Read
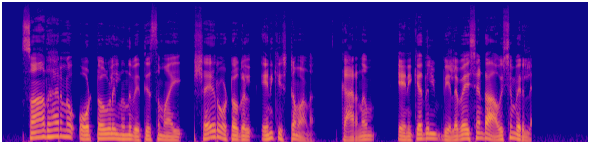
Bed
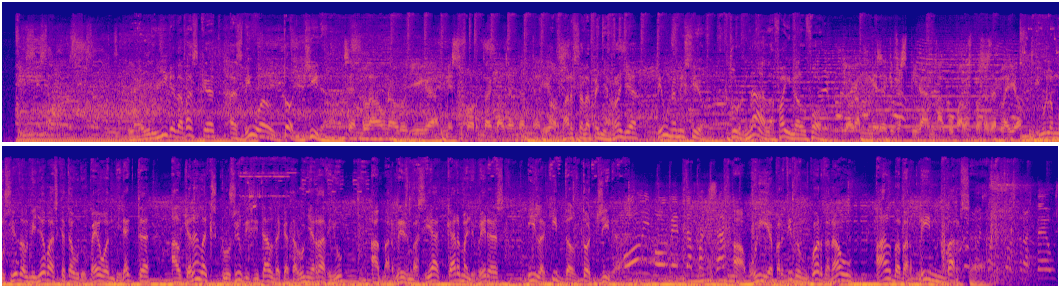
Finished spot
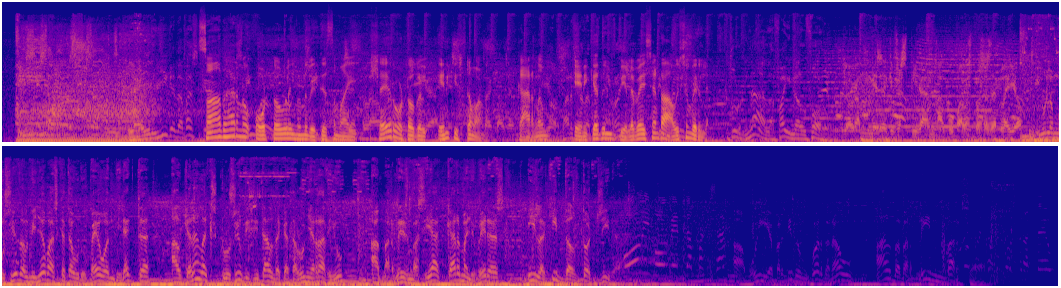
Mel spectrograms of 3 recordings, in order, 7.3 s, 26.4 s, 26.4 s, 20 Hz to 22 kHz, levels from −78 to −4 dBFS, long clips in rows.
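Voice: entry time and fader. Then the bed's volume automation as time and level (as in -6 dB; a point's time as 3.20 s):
2.20 s, -2.0 dB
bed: 1.69 s -0.5 dB
2.04 s -11.5 dB
9.59 s -11.5 dB
10.91 s -4 dB
20.26 s -4 dB
22.03 s -29.5 dB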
